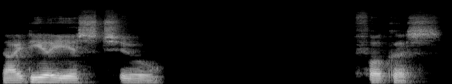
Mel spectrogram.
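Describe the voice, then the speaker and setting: A low-voiced man, speaking as a Buddhist teacher, leads a guided meditation and calls himself "teacher" in the third person. His delivery is flat and very slow, in short, measured phrases, with long pauses between each step.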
